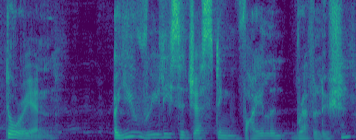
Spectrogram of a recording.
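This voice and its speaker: An actor playing an earnest adventurer hero in a video game, direct and questioning. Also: male voice, medium pitch, animated, normal speed, a little mellow, husky. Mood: challenging. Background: background music.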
